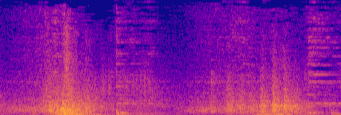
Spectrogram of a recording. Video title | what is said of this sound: How to Remove Drum from Samsung Washing Machine | rulmentul s-a defectat și dacă iei arborele și îl miști puțin, poți simți un joc care nu ar trebui să existe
